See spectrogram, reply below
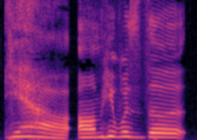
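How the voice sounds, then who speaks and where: A young woman co-hosting a casual gaming podcast, telling stories in a giggly, animated way. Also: a little high, takes it slowly, no echo. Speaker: podcast co-host. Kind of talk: casual chat about video games.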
